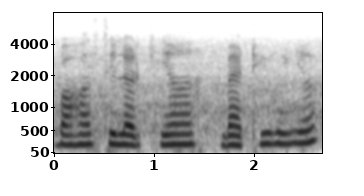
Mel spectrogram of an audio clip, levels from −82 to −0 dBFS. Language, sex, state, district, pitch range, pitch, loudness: Hindi, female, Haryana, Charkhi Dadri, 205-225 Hz, 215 Hz, -16 LUFS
